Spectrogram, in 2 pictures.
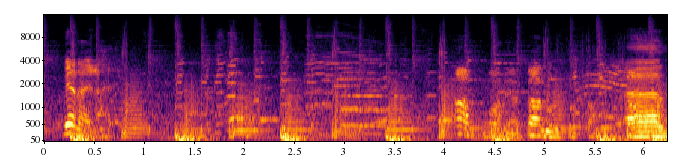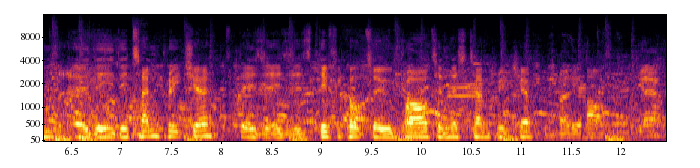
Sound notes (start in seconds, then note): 7.7 cheers; 10.7 speaking in Finnish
